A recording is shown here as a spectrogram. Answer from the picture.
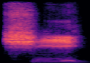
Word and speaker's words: Qi: and it had the it's pronounced like chi, but it's like everybody sees Qi, but it's launched.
